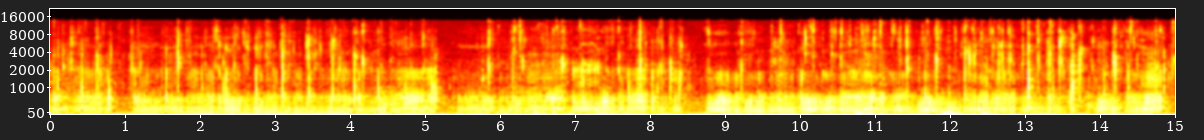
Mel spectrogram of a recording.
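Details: Kitten Leo feeding on pate and creamy cat treats, recorded up close; loud steady purr with busy wet licking and chewing, brief pauses around five and eight seconds.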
